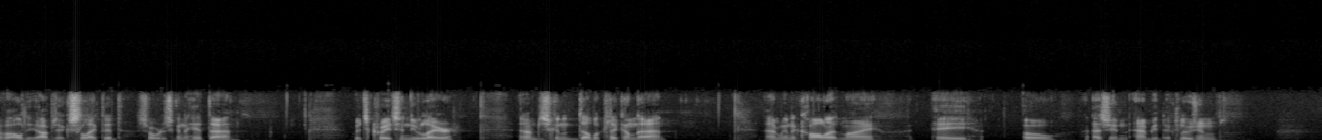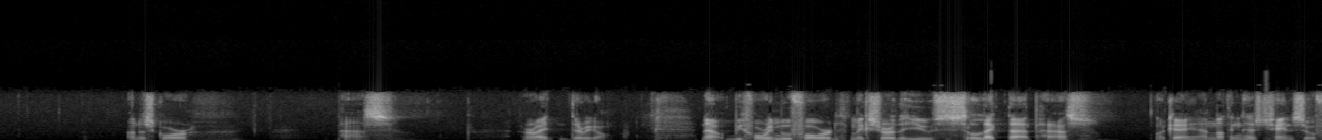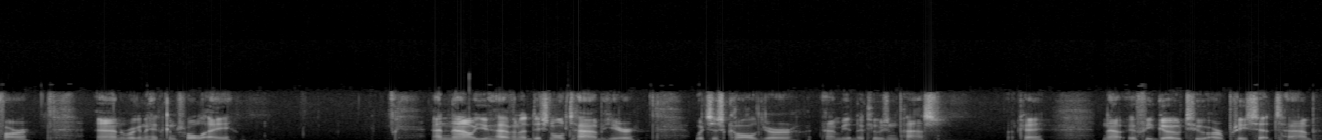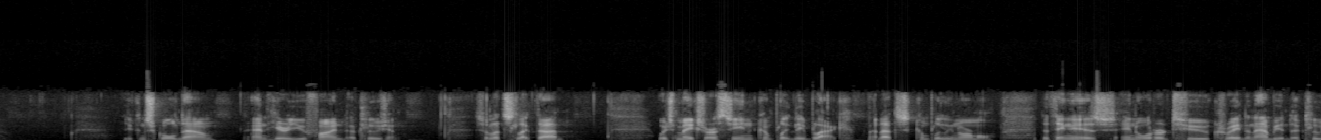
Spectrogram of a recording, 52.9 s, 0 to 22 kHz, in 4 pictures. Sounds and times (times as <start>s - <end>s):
Speech: 0.0s - 2.4s, 3.6s - 4.6s, 5.2s - 6.8s, 7.6s - 12.3s, 14.5s - 15.2s, 16.6s - 17.3s, 18.4s - 19.4s, 20.2s - 24.2s, 24.8s - 26.8s, 27.4s - 28.8s, 30.8s - 35.9s, 36.5s - 39.7s, 40.9s - 43.7s, 44.4s - 45.4s, 46.2s - 52.8s.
